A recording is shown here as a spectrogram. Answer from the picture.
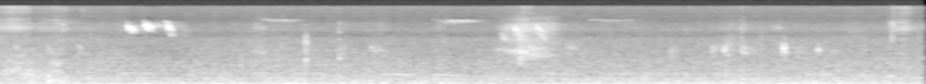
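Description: Quiet outdoor ambience with a few faint bird chirps: a quick group of three high notes about a second in, then thin, sparse high peeps and a short call a little past the middle.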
